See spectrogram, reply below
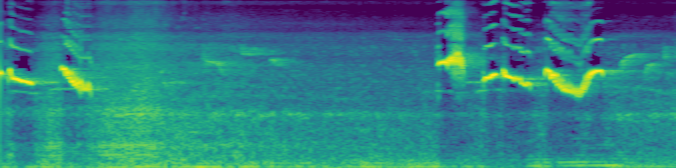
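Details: Oriental magpie-robin in morning sunlight giving loud whistled notes, two early phrases then a burst of swooping, looping whistles near the end, with a steady low hum of traffic underneath.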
